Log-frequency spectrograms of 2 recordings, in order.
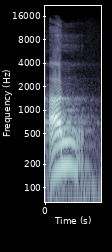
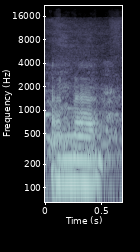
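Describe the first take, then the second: First: The word ends abruptly without its final vowel. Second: The word ends with its final vowel sounded. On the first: The speaker calls it wrong. "jangan wa ma an ya tambahi titik lah" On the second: The speaker calls it right.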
